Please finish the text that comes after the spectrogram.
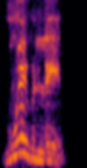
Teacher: mueble tiene acento en mué que es la sílaba tónica pero no se tilda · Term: acento prosódico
